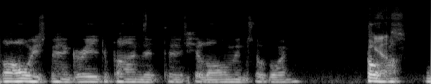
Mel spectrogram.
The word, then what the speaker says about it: Shalom: And the O sound in Shalom, where does that come from? It's from the Wa. O-W. The Wa. It's the Wa. Yeah, the Wa in Hebrew is pronounced either as a O or U. And the overwhelming percentage of the time, about 90% of the time, it's pronounced as O, as in Shalom.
